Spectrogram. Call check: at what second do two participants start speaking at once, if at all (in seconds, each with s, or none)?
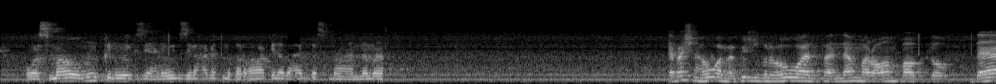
none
